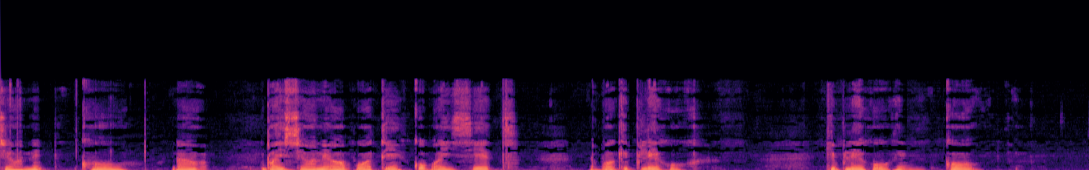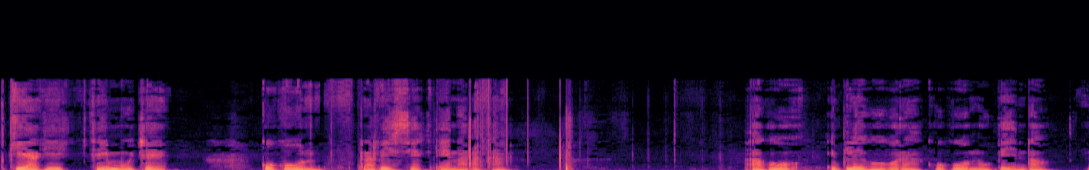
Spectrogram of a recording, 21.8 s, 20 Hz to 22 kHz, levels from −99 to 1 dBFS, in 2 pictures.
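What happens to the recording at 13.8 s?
At 13.8 s, as throughout the clip, the speech carries heavy damage from what is likely HE-AAC compression at a very low rate, which fits a bitrate near 16 kbps. The encoder keeps only the lower spectrum and synthesises the treble by copying lower bands upward under a coarse envelope. That rebuilt top end sounds false: harmonics fail to align across the crossover, so sibilants come out gritty, metallic or lisping.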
